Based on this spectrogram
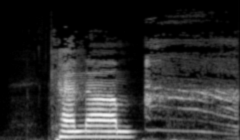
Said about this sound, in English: as we speak, our cat son is scratching my feet because I'm wearing interesting socks, so. And you've got feet. Yes. And it wouldn't matter if you had socks on or just feet. Bare feet, he would still bite.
